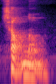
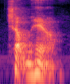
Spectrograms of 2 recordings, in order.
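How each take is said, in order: First: The name is said the British way. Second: The name is said the Philadelphia American way.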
